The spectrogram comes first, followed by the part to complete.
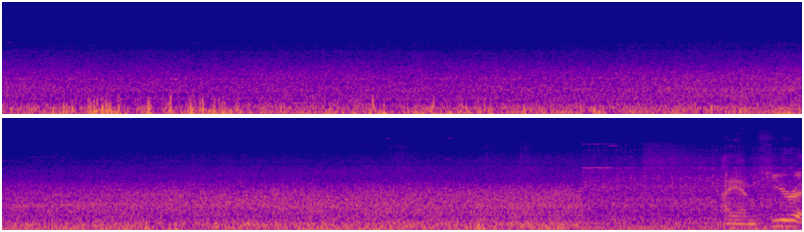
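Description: City street traffic: a steady rumble of passing vehicles, with a louder one swelling through the middle and fading near the end.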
